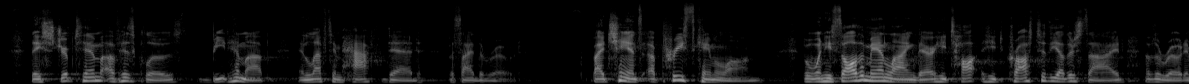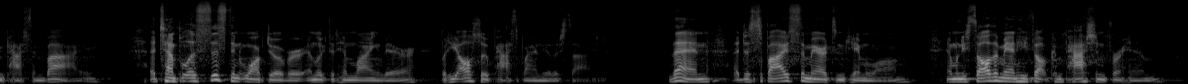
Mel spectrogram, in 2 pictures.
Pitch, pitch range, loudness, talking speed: 125 Hz, 100-150 Hz, -38 LUFS, 210 wpm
